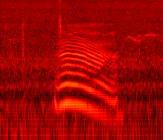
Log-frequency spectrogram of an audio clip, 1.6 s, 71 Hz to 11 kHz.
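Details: A swarm of honey bees, March 26, after days of rain, roars as a bee's low, rich buzz swells and fades passing close by.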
